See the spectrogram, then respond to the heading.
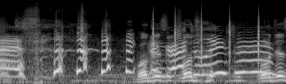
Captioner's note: laughing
